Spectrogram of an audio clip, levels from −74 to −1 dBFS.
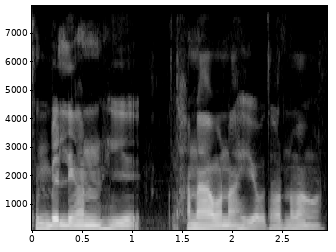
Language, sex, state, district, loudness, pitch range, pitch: Chakma, female, Tripura, Dhalai, -18 LUFS, 120-135 Hz, 125 Hz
